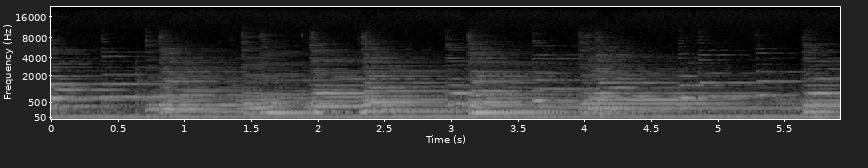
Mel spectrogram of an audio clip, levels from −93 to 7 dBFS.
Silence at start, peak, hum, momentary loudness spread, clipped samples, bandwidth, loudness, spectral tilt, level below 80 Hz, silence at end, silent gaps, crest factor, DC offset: 0 s; -22 dBFS; none; 8 LU; under 0.1%; over 20 kHz; -38 LUFS; -7.5 dB/octave; -48 dBFS; 0 s; none; 14 dB; under 0.1%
